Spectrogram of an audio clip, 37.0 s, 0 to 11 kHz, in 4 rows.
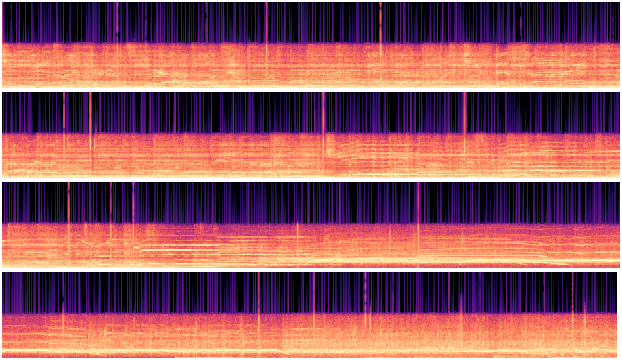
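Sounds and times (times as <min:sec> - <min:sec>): woman singing: 0:00.0 - 0:22.8
live rock band playing: 0:00.0 - 0:23.4, 0:30.4 - 0:37.0.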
